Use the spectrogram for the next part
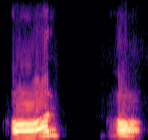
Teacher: जिसमें हकार की ध्वनि उत्पन्न होती है उसे क्या बोलते हैं, महाप्राण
